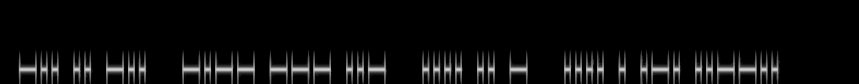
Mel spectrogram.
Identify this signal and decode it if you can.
Morse code, heard as a keyed tone, about 22 wpm, 700 Hz. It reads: DID YOU HIT HER?
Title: Sentences from Top 1200 Words 22wpm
